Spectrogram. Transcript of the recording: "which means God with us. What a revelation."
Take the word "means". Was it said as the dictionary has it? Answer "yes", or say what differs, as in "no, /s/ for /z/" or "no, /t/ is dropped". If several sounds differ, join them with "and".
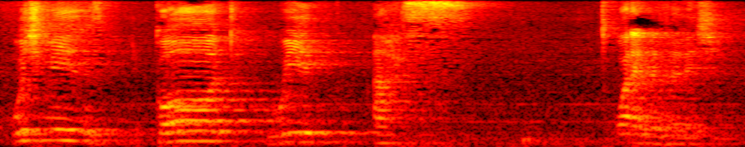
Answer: yes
